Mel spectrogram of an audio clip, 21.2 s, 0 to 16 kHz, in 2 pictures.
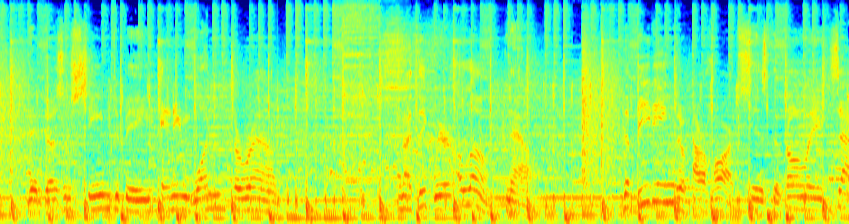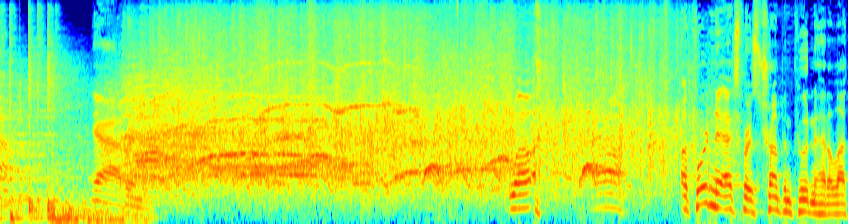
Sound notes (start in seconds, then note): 12.0 cheers and applause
